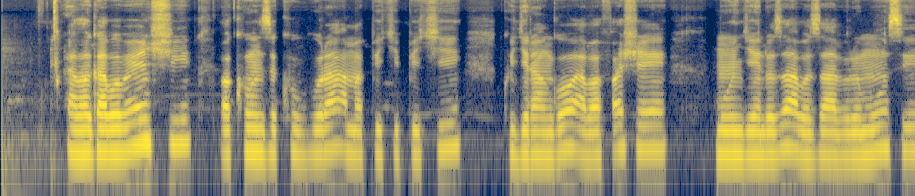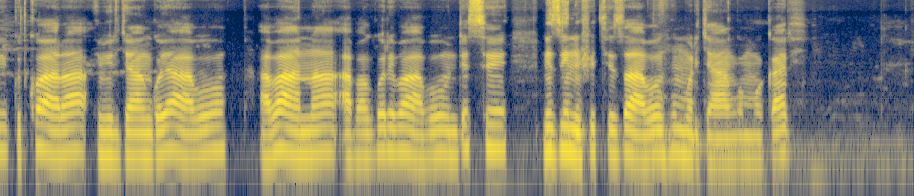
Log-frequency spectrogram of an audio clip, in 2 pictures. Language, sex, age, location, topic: Kinyarwanda, male, 18-24, Nyagatare, finance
